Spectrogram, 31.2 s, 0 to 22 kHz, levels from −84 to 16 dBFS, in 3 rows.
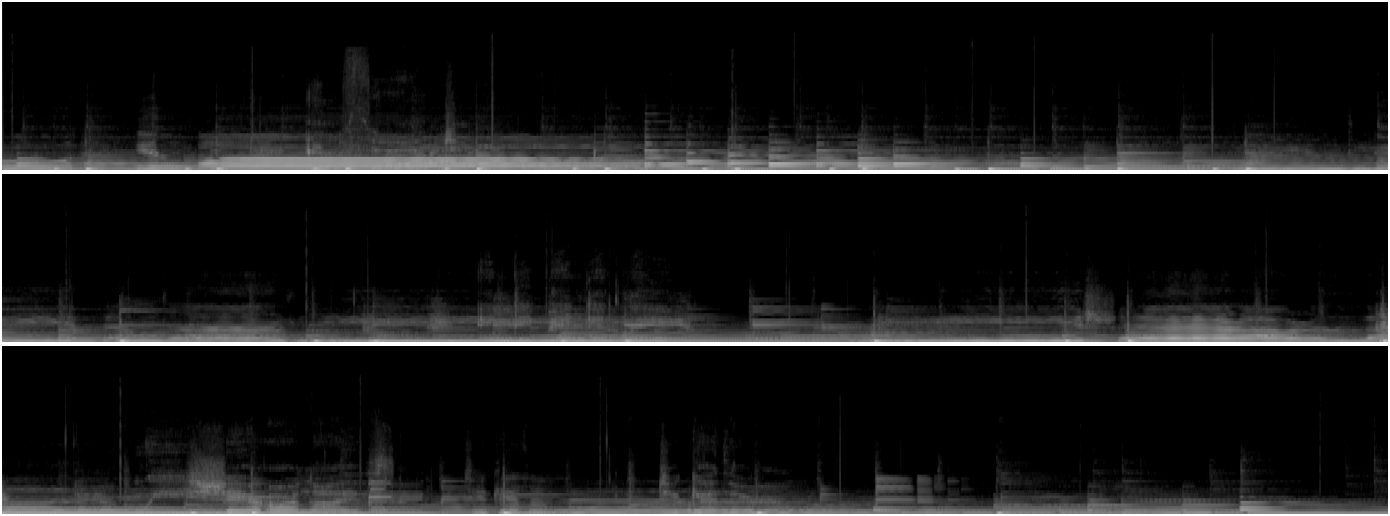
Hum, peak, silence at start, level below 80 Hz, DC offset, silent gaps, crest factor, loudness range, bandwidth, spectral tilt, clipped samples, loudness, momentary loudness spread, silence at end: none; -4 dBFS; 0 s; -28 dBFS; under 0.1%; none; 20 dB; 8 LU; 6 kHz; -9 dB/octave; under 0.1%; -26 LUFS; 13 LU; 0 s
